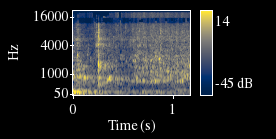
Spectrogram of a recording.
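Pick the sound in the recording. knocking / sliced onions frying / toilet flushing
toilet flushing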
